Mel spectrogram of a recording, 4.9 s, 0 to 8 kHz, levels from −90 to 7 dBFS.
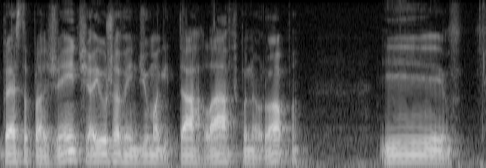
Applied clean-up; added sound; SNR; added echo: none; none; none; none.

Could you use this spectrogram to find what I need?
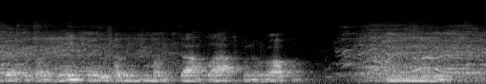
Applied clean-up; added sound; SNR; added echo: none; Crowd; 9 dB; reverberation time 0.7 s.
